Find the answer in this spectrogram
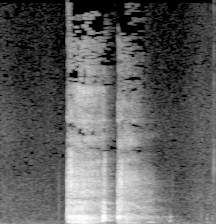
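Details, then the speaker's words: Two quick, loose coughs from a breastfeeding adult mother with a cough and cold, shared with her baby, in bed in a quiet room in the morning. "um so got cough cold so I'm breastfeeding I've just messaged some of my mom friends to see what I can take"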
